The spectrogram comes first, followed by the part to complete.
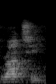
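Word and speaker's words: ROTC: with three red bayonets Roc kills pronounced Ry kills from here inside time seems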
